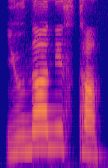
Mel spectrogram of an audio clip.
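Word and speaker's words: Yunanistan: 그래서 루시아라고 발음해 주시면 되고요. 다음 그리스, 그리스는요 조금 기네요. 유나니스탄, 유나니스탄.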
